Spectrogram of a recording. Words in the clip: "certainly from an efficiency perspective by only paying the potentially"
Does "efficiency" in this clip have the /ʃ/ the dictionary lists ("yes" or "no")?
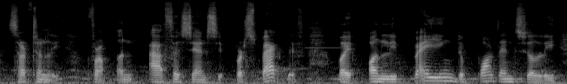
no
